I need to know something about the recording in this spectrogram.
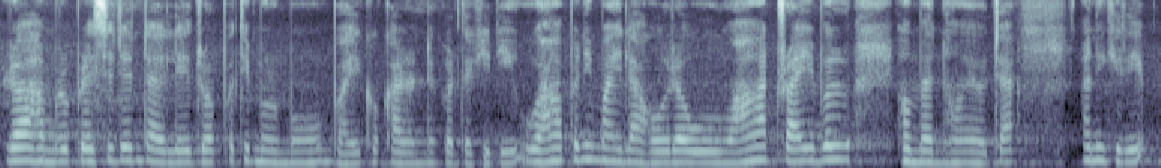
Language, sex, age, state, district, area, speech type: Nepali, female, 18-30, West Bengal, Jalpaiguri, rural, spontaneous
